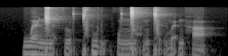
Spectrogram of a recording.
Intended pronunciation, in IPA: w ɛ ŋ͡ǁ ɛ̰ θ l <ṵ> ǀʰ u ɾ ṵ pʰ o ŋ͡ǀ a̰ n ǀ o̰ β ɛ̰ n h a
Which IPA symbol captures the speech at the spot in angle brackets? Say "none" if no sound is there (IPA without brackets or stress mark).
o̰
